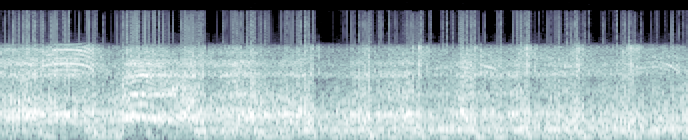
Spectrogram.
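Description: Powwow drum group beating a large drum with a steady beat and singing a fancy shawl dance song in high voices. Crowd noise and short high calls that glide in pitch ride over the song.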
